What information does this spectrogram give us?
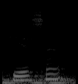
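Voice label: "Chiesa", Italian, female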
